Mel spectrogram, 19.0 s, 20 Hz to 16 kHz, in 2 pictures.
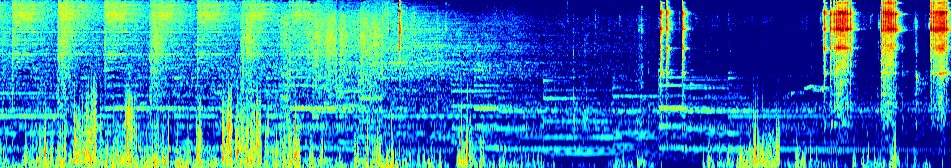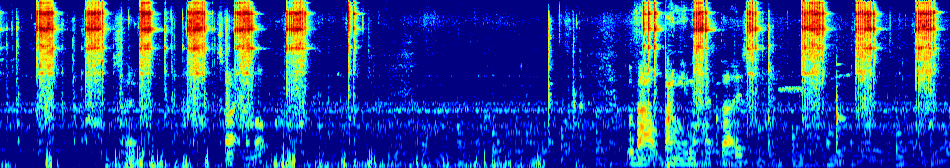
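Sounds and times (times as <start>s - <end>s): socket ratchet clicking: 6.6s - 6.9s, 8.2s - 13.2s, 16.0s - 19.0s.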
